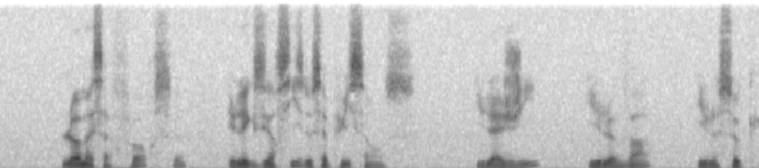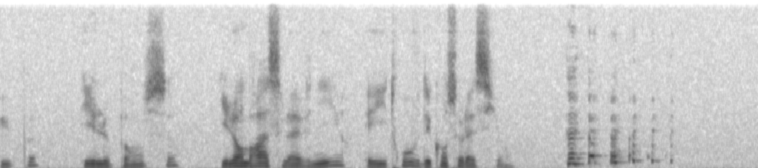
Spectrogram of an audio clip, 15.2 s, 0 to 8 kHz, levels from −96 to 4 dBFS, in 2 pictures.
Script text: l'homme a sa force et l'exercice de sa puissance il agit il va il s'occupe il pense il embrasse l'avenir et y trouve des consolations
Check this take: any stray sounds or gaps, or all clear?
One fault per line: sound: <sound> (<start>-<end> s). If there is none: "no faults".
sound: laugh (13.3-14.4 s)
